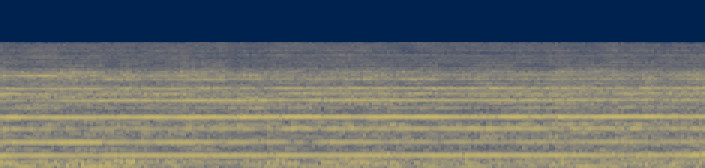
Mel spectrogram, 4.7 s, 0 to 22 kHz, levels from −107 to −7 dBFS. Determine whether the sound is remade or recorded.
remade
